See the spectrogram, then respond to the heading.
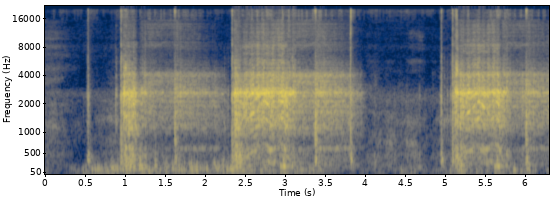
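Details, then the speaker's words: Polaris Sportsman 500 ATV with 12,000 km, trouble since a rollover: the starter spins in short bursts, hits compression and stops, never turning over fully; battery light flickered, so owner suspects a weak battery or the starter. "She's not even turning over fully. She just goes until it hits compression and stalls or stops."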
